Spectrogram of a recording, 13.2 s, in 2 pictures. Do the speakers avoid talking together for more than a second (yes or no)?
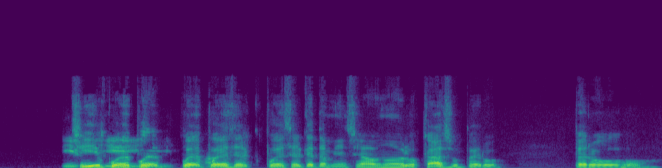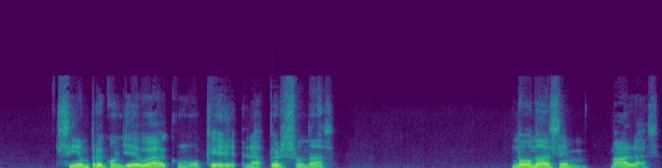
no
